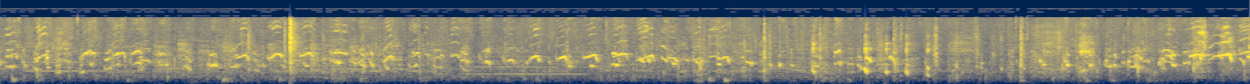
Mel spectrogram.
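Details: A litter of Strongbow puppies two weeks old, a chorus of high whimpers and squeaks overlapping rapidly, many thin rising and falling cries stacked together, with a person's voice briefly heard.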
